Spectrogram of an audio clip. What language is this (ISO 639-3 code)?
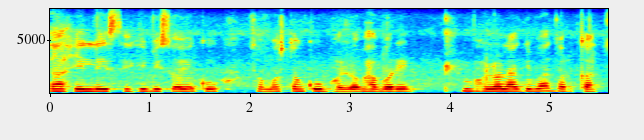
ori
